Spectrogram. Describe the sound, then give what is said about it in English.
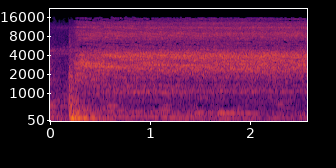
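A drill press in a VTC lab kicks on abruptly and keeps running with a steady, loud whir and hiss, a low motor hum underneath, with no voices. A team has entered data into it to start cutting a block held in a vise to make a puzzle. “As a team enters data into the drill press to start making the puzzle,”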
